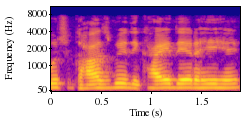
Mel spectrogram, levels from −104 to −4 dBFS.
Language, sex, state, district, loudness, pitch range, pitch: Hindi, male, Chhattisgarh, Bilaspur, -14 LUFS, 145-155 Hz, 150 Hz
